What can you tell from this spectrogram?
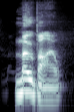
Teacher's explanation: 2 syllables, the stress is on the first. In American English, it's more like mobile.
